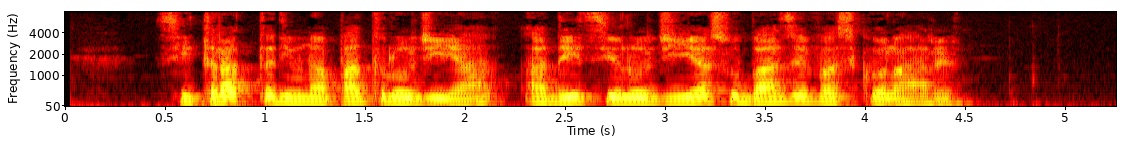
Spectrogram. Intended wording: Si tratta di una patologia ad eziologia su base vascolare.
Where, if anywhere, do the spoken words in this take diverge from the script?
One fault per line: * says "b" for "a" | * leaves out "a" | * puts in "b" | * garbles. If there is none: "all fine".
all fine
